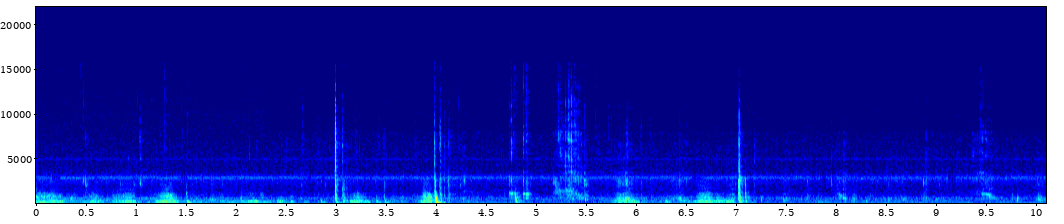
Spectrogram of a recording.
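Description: Close-up chewing and biting of crispy fried chicken, with crunches of the breading at irregular intervals and a few sharp clicks in between.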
